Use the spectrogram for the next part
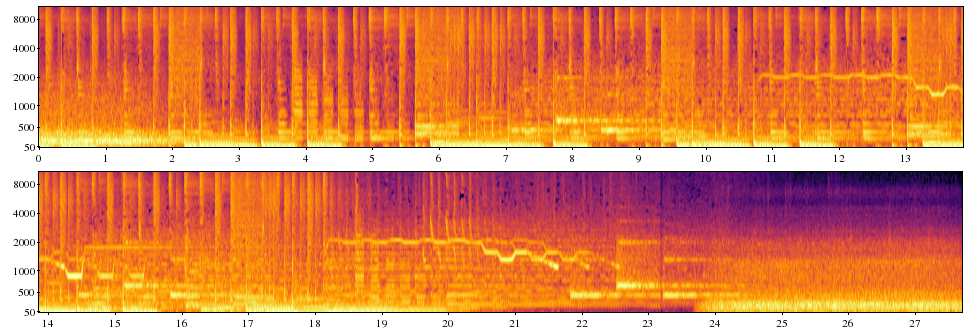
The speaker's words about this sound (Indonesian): Sampai catatan ini kutulis, aku sekarang berada di dalam bis yang melaju dan beruntung sekali.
